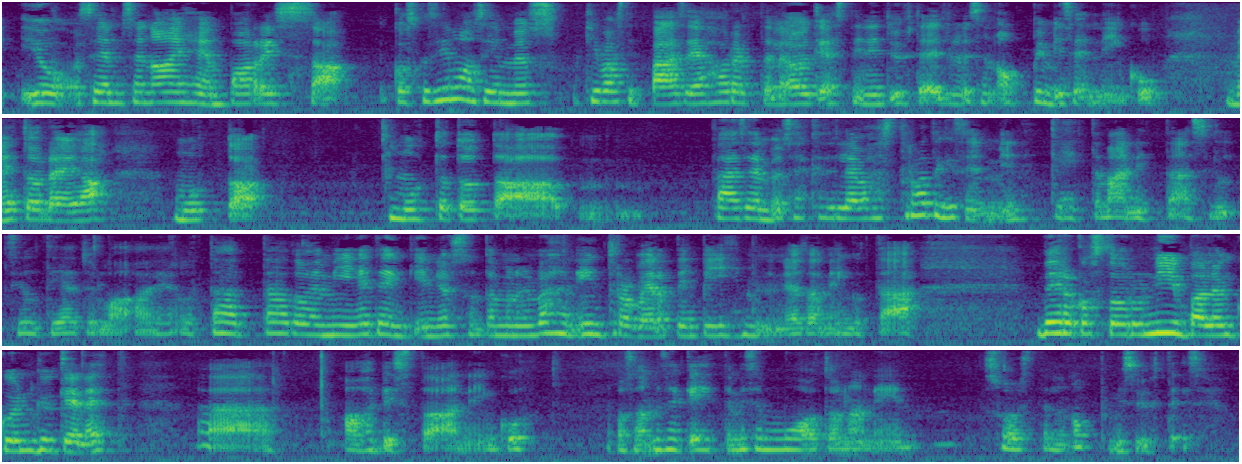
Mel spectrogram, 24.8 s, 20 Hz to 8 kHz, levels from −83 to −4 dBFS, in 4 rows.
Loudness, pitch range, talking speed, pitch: -23 LUFS, 220-255 Hz, 155 wpm, 235 Hz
